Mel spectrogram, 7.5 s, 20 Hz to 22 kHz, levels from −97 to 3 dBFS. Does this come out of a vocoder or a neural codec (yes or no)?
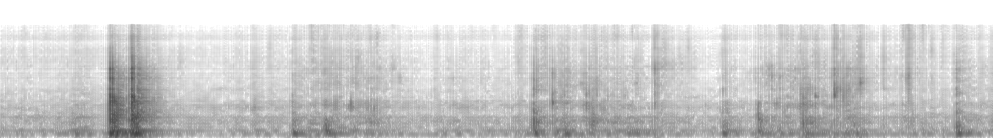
yes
